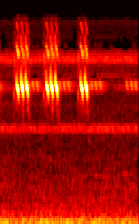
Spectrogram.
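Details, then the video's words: A cricket at night, recorded binaurally, gives three bright chirps of three quick pulses each, spaced about a third of a second apart, over a continuous thin high trill. "Cricket Conversations | Binaural Nighttime Ambience"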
